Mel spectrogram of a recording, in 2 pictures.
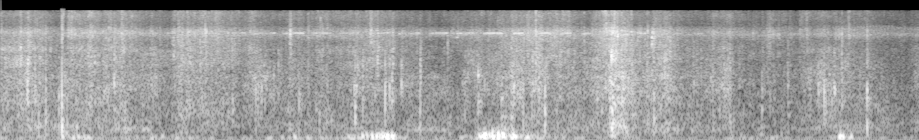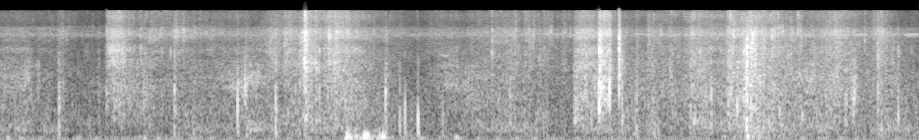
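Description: Dry cane leaves rustle and swish in the wind.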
